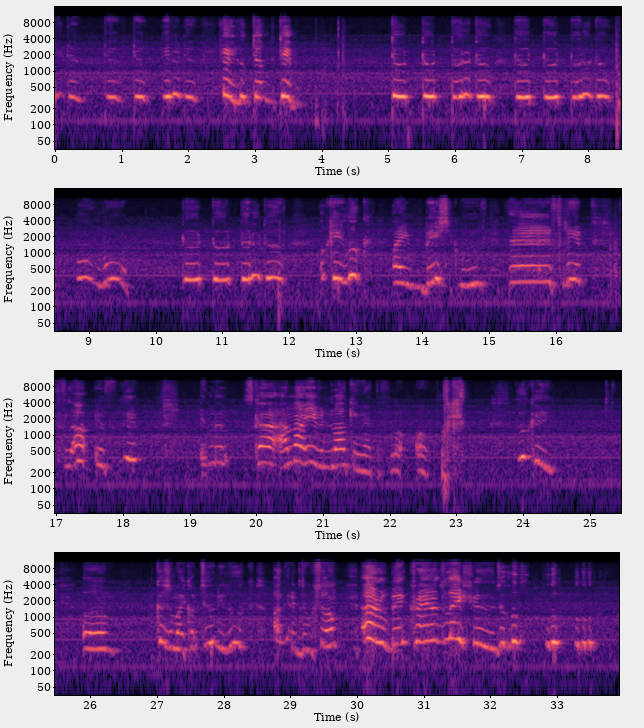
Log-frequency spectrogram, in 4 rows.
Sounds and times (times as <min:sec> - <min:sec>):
Speech: 0:00.0 - 0:03.7, 0:05.0 - 0:09.6, 0:10.4 - 0:18.3, 0:19.2 - 0:23.2, 0:23.9 - 0:24.6, 0:25.9 - 0:26.4, 0:27.0 - 0:33.6.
